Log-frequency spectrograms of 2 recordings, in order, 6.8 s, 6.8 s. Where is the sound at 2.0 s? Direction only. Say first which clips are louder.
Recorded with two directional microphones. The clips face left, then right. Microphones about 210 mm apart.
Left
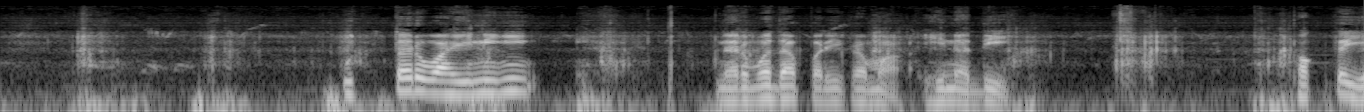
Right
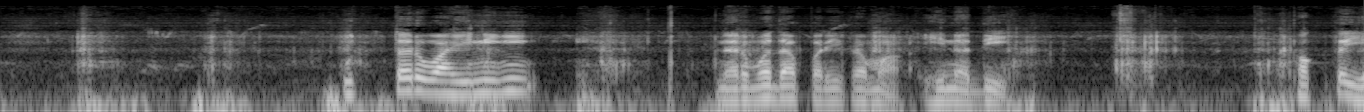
Left 1 dB; 10° left (ahead or behind).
